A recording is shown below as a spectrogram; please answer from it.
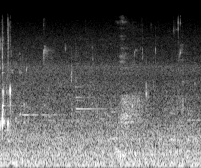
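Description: Faint pouring and dripping of a thick barrel-aged imperial stout from a glass bottle into a pint glass, with a couple of small clicks near the start.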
